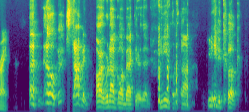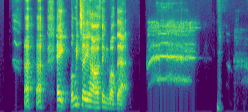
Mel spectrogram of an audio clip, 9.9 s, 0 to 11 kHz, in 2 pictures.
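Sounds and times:
speech: 0.0 - 7.6
laughter: 3.2 - 3.9
goat screaming: 7.9 - 9.0.

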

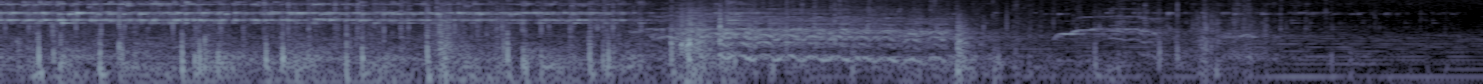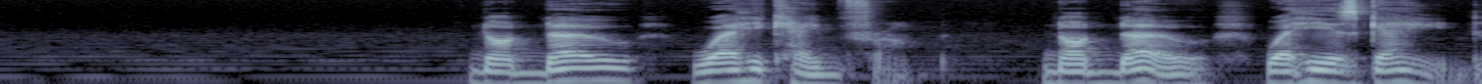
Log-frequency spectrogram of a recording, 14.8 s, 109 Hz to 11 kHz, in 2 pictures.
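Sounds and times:
horse hooves galloping across a hall floor: 0.0 - 7.4
speech: 9.8 - 14.8.

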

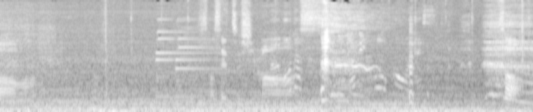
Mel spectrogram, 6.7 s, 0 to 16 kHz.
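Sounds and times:
engine and road rumble inside a moving car cabin: 0.0 - 6.6
speech: 2.8 - 4.3.

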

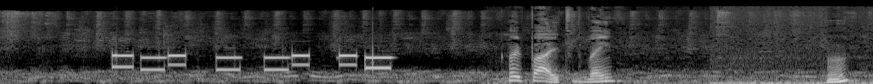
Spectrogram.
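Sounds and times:
telephone keypad tones as a number is dialed on a regular phone: 1.1 - 4.0
speech: 5.1 - 6.2, 8.3 - 8.6.

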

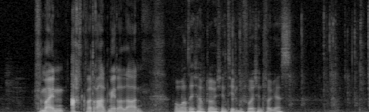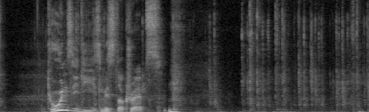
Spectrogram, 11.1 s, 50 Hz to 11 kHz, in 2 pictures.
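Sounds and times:
faint low hum: 0.0 - 11.0
speech: 0.6 - 4.5, 6.3 - 8.3
man typing rapidly on a computer keyboard: 3.4 - 5.7, 6.6 - 7.8, 8.7 - 11.0.

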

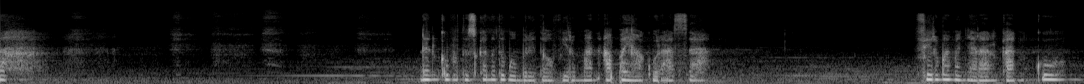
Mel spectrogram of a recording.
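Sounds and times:
low hum: 0.0 - 10.8
heavy ragged panting breaths: 0.6 - 4.2
speech: 4.2 - 7.2, 9.2 - 10.8.

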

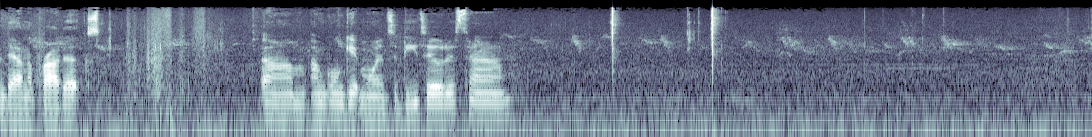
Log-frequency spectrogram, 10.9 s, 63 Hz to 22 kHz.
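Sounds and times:
speech: 0.0 - 1.1, 2.6 - 5.2
small birds chirping outdoors by a front porch: 0.0 - 10.9
sharp clicks: 6.0 - 7.3.

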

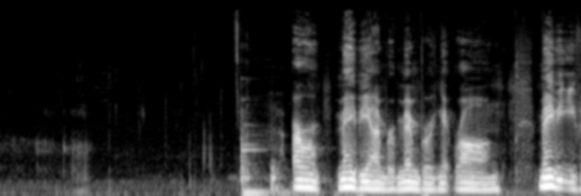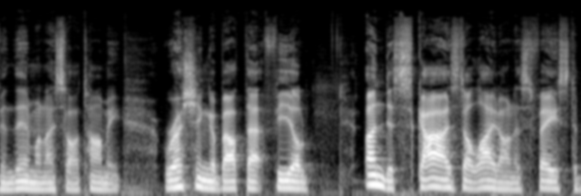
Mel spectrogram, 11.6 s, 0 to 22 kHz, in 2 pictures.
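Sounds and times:
soft mouth sounds while sipping tea: 0.1 - 2.8
speech: 2.9 - 11.6.

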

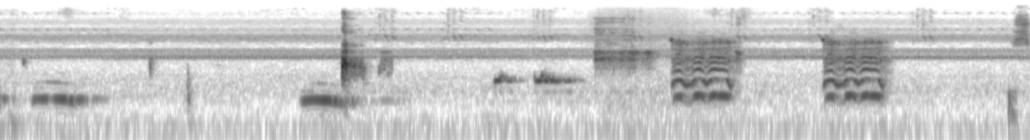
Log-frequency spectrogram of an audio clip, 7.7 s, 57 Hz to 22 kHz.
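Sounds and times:
owls hooting at night: 0.0 - 0.8, 2.2 - 3.0, 3.7 - 5.6, 6.2 - 6.7
insects chirring: 0.0 - 7.7.

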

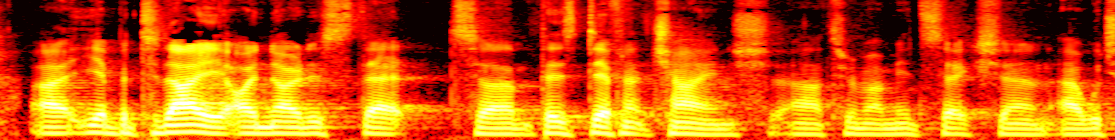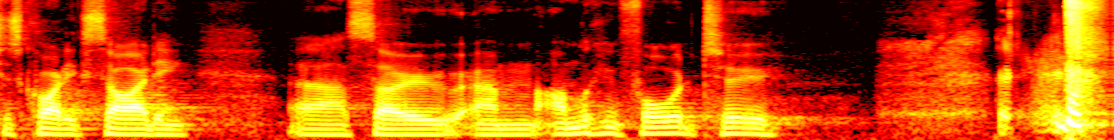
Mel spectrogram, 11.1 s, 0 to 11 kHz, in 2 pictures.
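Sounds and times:
speech: 0.2 - 9.6, 10.6 - 11.1
loud sneeze from hay fever: 10.6 - 11.1.

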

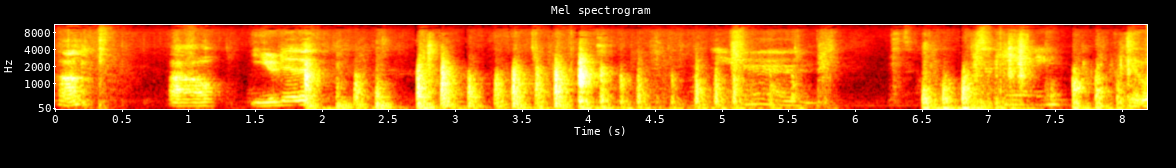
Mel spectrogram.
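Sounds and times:
speech: 0.0 - 2.6
pounding on a door: 1.9 - 5.7, 6.5 - 8.1.

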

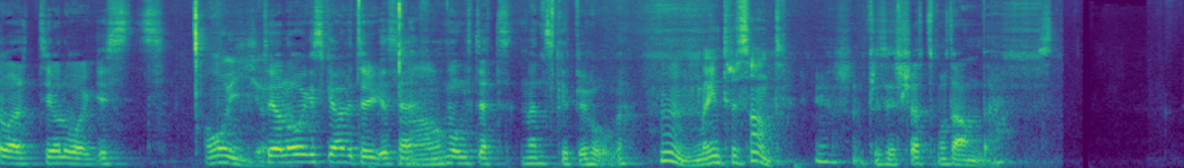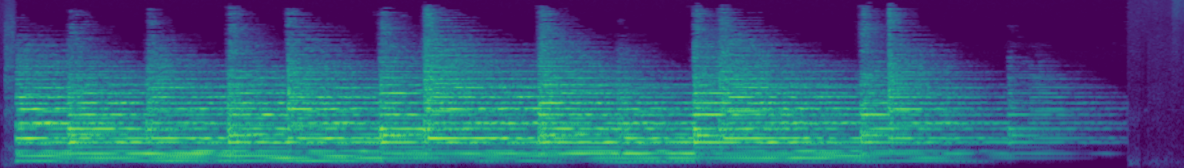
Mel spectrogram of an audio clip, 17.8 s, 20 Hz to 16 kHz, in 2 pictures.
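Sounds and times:
speech: 0.0 - 7.7
church bells ringing: 8.9 - 17.4.

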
